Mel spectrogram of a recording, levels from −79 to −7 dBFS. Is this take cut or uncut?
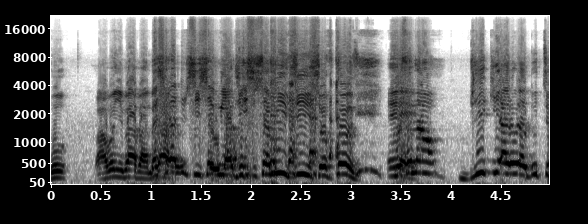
uncut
